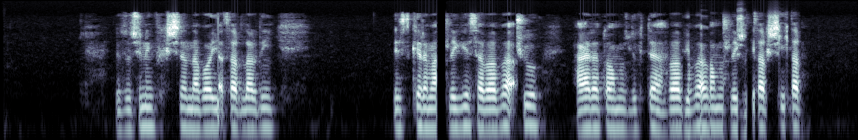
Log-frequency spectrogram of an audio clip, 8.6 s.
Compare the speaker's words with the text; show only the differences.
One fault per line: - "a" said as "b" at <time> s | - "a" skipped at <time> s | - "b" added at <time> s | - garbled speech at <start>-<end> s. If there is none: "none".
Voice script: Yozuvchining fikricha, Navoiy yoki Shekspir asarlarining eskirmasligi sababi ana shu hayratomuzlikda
- "yoki Shekspir" skipped at 2.1 s
- "ana" skipped at 5.1 s
- garbled speech at 6.7-8.0 s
